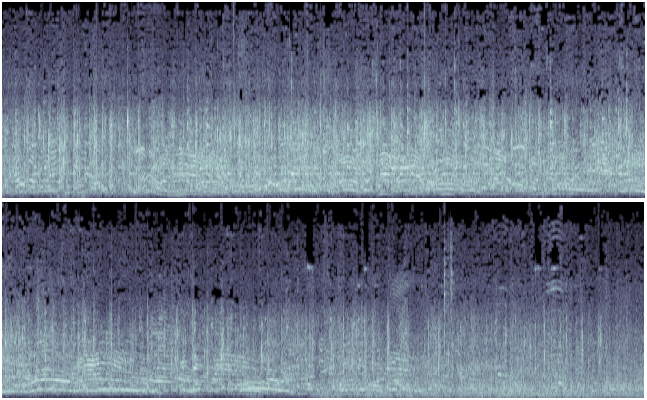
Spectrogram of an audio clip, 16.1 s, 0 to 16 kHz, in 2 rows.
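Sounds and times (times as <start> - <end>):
crowd shouting: 0.0 - 15.9
running footsteps on road: 0.0 - 16.0.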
